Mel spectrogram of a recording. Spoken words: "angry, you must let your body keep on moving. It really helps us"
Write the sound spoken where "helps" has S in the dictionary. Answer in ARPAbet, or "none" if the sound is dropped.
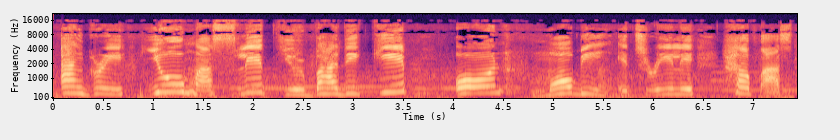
none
